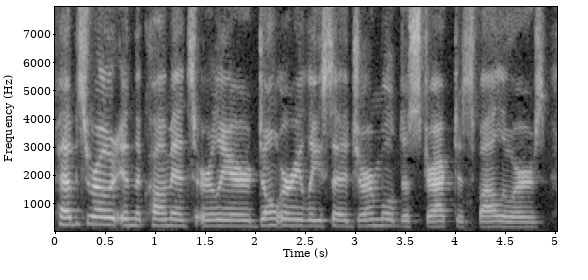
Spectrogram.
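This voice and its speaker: A woman's voice: medium pitch, steady tone, moderate pace. Woman greeting viewers on a livestream. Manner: greets viewers by name between remarks. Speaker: co-host reading viewer comments. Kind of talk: casual livestream chat.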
